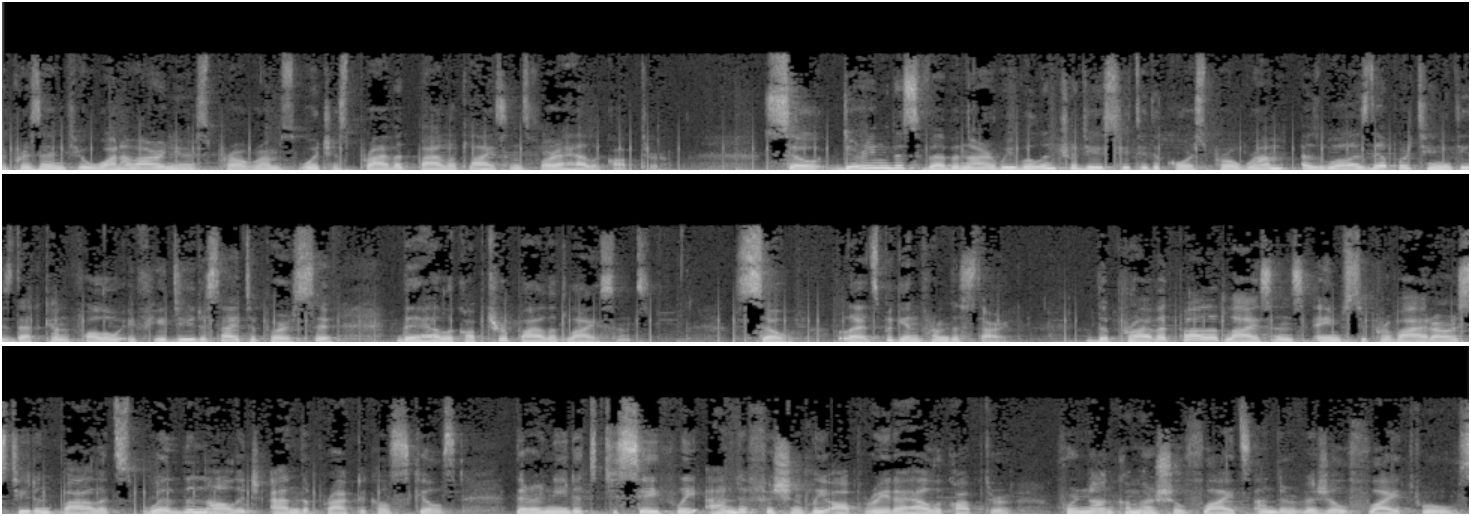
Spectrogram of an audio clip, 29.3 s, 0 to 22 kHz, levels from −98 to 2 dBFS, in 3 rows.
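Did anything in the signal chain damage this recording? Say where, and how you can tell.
Yes: an irregular train of clicks ticks from 0.05 to 22.08 s, about 5.7 per second, likely interference pickup in the analogue wiring or interface.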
